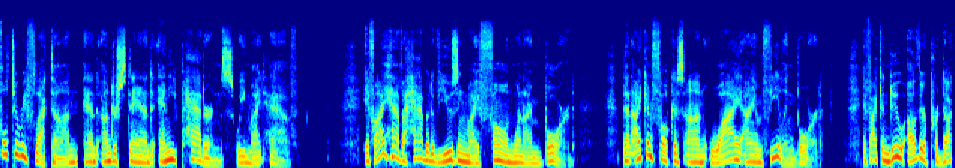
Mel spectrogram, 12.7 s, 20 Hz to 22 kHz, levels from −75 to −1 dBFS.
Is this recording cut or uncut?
uncut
